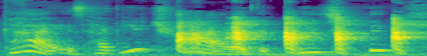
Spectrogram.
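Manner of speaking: slow, smooth commercial ad-announcer voice. Mimicking the other host's question: imitating an ad voice. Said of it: "You sound like an ad".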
